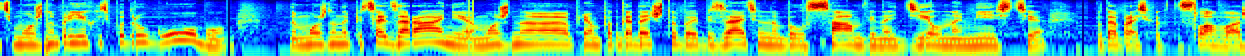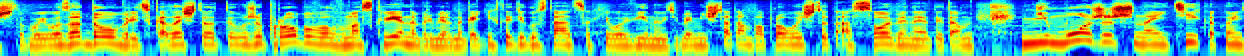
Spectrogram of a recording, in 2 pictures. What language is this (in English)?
Russian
